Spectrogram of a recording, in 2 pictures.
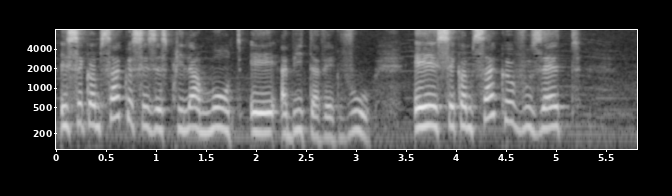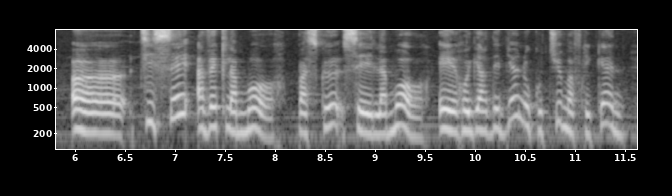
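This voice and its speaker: A woman's voice: a little high, lively intonation, a little slow, mellow. A woman from Congo preaching an earnest sermon, teaching with frequent hesitations.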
